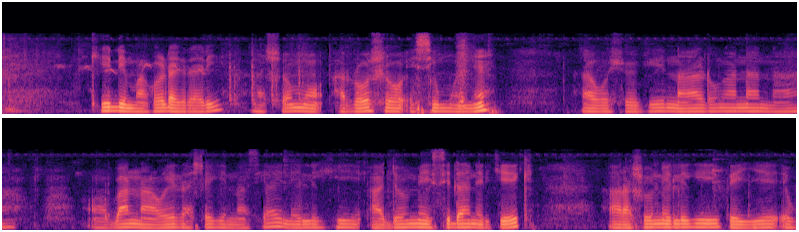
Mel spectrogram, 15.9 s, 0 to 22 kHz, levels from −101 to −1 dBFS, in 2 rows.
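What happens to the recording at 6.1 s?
Clock slip clicks are running through 6.1 s, part of a series of faint, regular ticks from 0.21 s to 15.5 s, arriving roughly every half second, about thirty in all. They likely come from two devices running on unsynchronised clocks that disagree by something like 50 parts per million, so a single sample is dropped or repeated each time the drift adds up to one whole sample. Each slip leaves a tiny discontinuity in the waveform, heard as a small tick over the speech.

Dolby Digital compression also affects this moment, as it does the whole clip. The speech sounds dull and band-limited, with nothing above 7 kHz, and a rough, fluttering noise sits around the voiced sounds. This heavy damage points to a low bitrate of about 40 kbps. At that rate the encoder narrows the band and leaves many frequency lines without mantissa bits, and the decoder fills those lines with dither noise.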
